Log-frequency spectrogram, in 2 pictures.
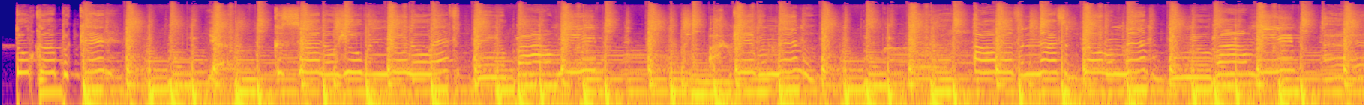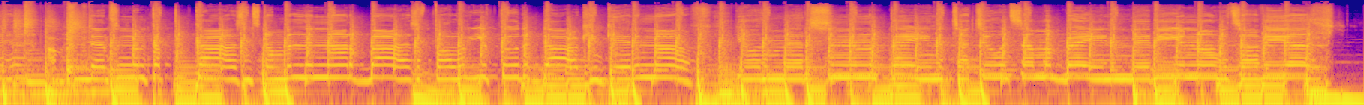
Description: Категория - клубные.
